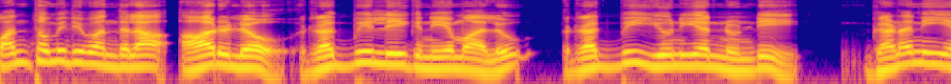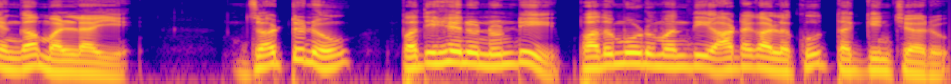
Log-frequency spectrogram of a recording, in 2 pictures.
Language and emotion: Telugu, neutral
